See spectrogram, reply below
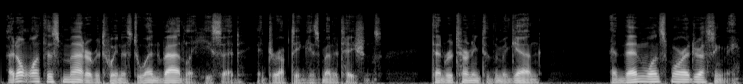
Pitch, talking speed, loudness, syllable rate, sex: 95 Hz, 195 wpm, -19 LUFS, 6.8 syllables/s, male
